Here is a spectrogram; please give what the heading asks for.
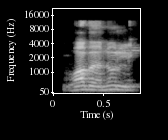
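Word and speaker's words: وابن: এখানেও দেখো উচ্চারণ লিখেছে নিচে, এখানে কিন্তু ইবনুনের মধ্যে আই উচ্চারণ হয়েছে শুরুতে। ইবনুল মুদাররিসি তাবিবুন, ওয়া ইবনু নাই কিন্তু আই নাই।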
